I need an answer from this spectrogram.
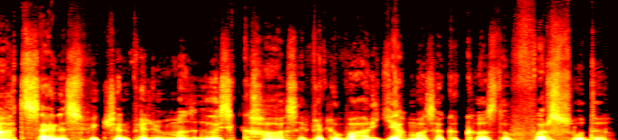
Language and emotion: Kashmiri, disgusted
